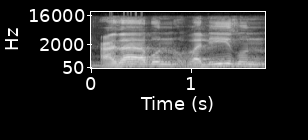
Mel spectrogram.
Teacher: یہ تنوین ہے اور غین حروف حلقی میں سے ہے، تو تنوین اور نون ساکن کے بعد حروف حلقی آ گیا اس لیے اس کے نون کو ظاہر کر دیں گے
